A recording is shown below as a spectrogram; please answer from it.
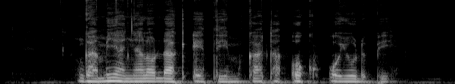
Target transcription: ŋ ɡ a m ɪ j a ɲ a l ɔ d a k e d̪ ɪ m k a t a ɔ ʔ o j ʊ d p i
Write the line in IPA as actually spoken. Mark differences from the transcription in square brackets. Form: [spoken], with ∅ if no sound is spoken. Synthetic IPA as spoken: ŋ ɡ a m ɪ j a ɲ a l ɔ d a k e [t̪] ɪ m k a t a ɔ [k] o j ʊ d p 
